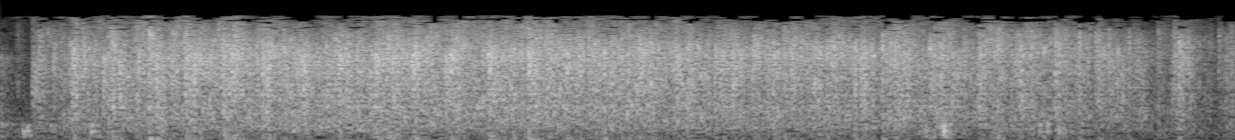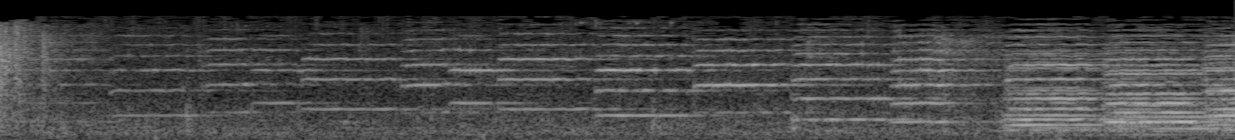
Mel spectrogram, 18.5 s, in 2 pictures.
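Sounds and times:
conference audience applause: 0:00.0 - 0:09.7.

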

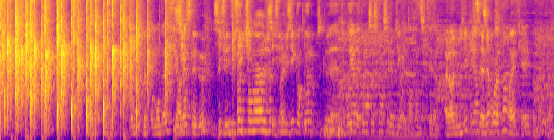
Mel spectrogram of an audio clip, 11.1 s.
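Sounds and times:
a few people clapping at the end of a show: 0:00.0 - 0:03.7
speech: 0:02.8 - 0:11.0.

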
